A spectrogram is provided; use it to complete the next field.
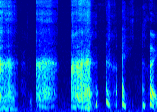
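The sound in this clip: A voice imitates a dog trying to scratch an itchy throat: three longer rasping, hacking bursts followed by a rapid run of shorter snorting huffs, loud and alone without speech.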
